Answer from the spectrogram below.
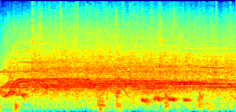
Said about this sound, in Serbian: Virtualni aplauz.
